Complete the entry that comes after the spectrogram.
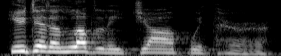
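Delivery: ordinary talk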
